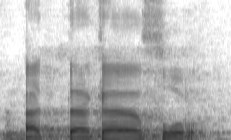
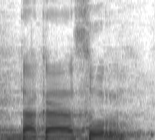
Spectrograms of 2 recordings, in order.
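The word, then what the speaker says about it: التكاثر: Jadi jangan jangan terlalu dilepas. Sur. Nah, nanti takasur. Nah, itu kebanyakan namanya takrir nantinya. Artinya takrirnya berlebihan. Jadi memang ro itu mempunyai sifat takrir. Nah, ya, sifat takrir ya getaran. Getaran itu jangan sampai berlebihan.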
